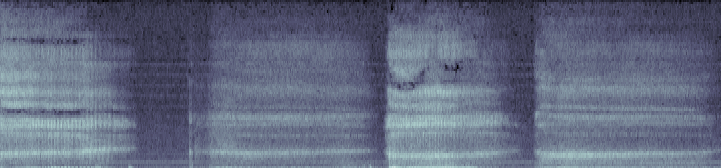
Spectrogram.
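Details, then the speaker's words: Imitated loud, rattling snoring broken by brief silent breathing pauses (apneas), showing obstructive sleep apnea; louder snoring and more pauses mean greater severity. Snoring with breathing pauses. "Y luego otra vez esta es un ronquido que va acompañado de pausas respiratorias que son apneas del sueño, apnea obstructiva. Entonces, entre más fuerte es el ronquido y entre más pausas haya, quiere decir que hay una mayor severidad."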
